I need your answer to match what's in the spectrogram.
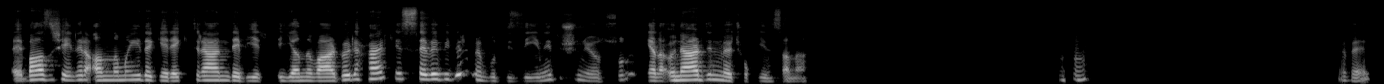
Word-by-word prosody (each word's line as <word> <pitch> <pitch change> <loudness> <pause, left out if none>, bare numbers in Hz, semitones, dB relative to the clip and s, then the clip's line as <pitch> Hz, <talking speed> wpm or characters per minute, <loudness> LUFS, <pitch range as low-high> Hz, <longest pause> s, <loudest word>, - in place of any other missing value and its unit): eee, - - -5
bazı 220 +1 +3
şeyleri 210 -3 -3
anlamayı 200 +3 -2
da 205 - +1
gerektiren 190 +2 0
de 180 -2 -1
bir 165 -1 -7
yanı 170 0 -3
var. 170 0 +3
Böyle, 220 +2 0
herkes 260 0 0
sevebilir 245 - +1
mi 200 -6 -8
bu 170 -2 -16
diziyi, 155 +2 -15
ne 220 +3 -11
düşünüyorsun 205 - -15 0.2
ya 175 - 0
da 165 - -3
önerdin 210 +3 +4
mi 180 -5 -2
çok 155 - -20
insana? 150 -1 -13 2.5
Hı 200 - -17
hı. 215 +4 -12 2.5
Evet. - - -13
195 Hz, 115 wpm, -22 LUFS, 170-220 Hz, 2.5 s, önerdin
